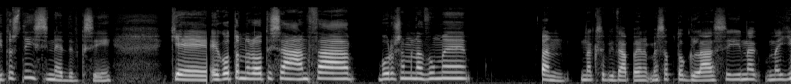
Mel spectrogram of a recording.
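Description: CD skip at 2.07 s, just before "εγώ τον ρώτησα αν", and again at 5.41 s: a knock or a flaw made the laser jump to another turn of the disc's spiral, so the speech briefly mutes, a few milliseconds the first time and about 20 ms the second, then resumes from a different point.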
